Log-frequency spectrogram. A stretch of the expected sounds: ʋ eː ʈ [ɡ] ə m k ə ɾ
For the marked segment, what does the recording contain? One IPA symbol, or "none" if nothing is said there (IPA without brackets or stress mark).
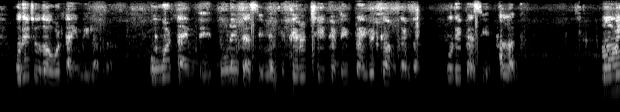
k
